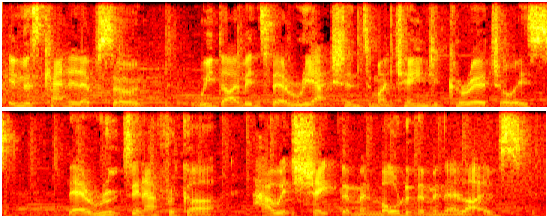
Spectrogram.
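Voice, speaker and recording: A man hosting a podcast episode and interviewing his parents in an upbeat, lively way. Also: on the high side, normal speed, over music. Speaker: podcast host.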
